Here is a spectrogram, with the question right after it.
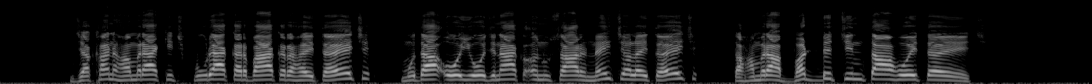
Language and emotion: Maithili, fearful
